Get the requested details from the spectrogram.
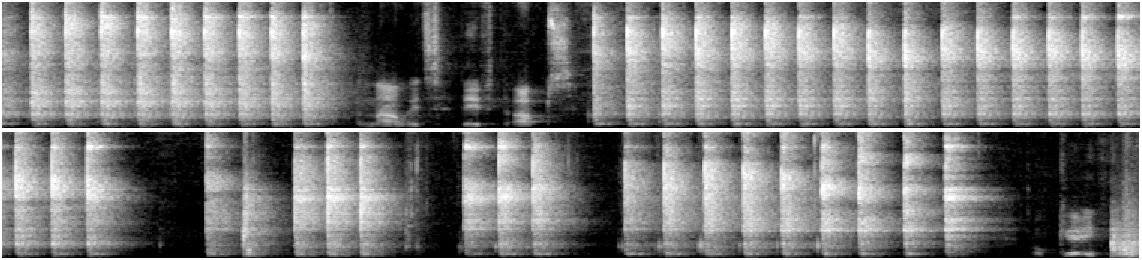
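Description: A hammer taps rapidly and repeatedly on a metal joint, ringing sharply.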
